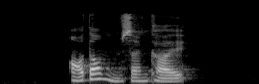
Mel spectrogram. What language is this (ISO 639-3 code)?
yue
